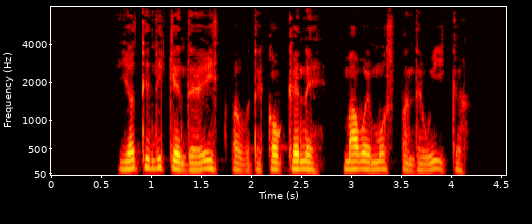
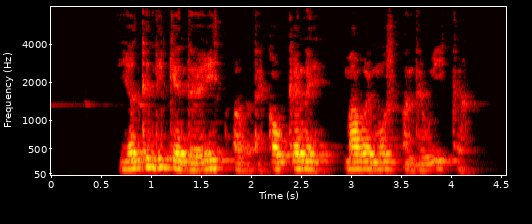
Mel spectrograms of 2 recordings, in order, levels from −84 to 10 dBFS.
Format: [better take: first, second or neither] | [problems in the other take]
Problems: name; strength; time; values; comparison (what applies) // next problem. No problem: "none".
first | noise reduction (classical method WPE with log-MMSE)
